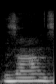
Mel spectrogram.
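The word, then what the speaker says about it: Xon: And to answer your second question, Thomas, how to pronounce Zon's name. Even though it's spelled with an X, it's actually Z-O-N. I took the pronunciation off of xylophone.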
